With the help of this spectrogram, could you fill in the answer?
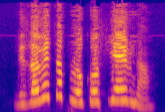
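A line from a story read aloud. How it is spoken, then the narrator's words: Prince shouting. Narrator (Turkish): diye bağırdı prens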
